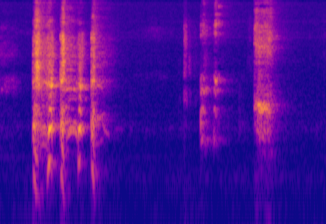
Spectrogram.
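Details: A young girl asked to cough gives a quick run of four short coughs, then a few softer single coughs: a voluntary cough.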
